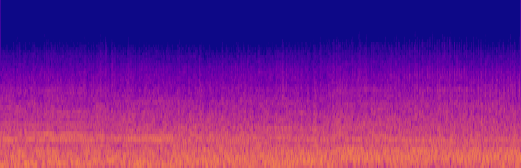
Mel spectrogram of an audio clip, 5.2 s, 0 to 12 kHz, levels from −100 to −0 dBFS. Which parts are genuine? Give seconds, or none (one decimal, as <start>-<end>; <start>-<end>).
1.6-2.5; 3.9-5.2

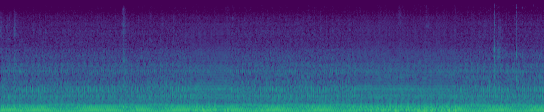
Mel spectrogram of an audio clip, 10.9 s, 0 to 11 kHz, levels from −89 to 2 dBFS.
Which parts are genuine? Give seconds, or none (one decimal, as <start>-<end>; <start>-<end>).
0.0-3.8; 4.6-7.1; 9.1-10.9

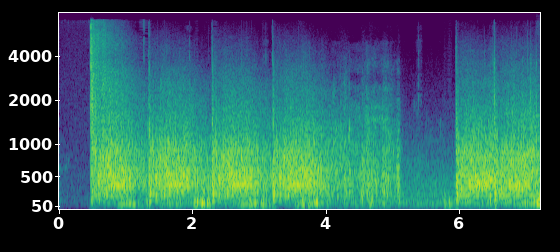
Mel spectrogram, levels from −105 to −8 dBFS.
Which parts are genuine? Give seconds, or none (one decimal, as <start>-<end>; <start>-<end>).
0.0-7.2

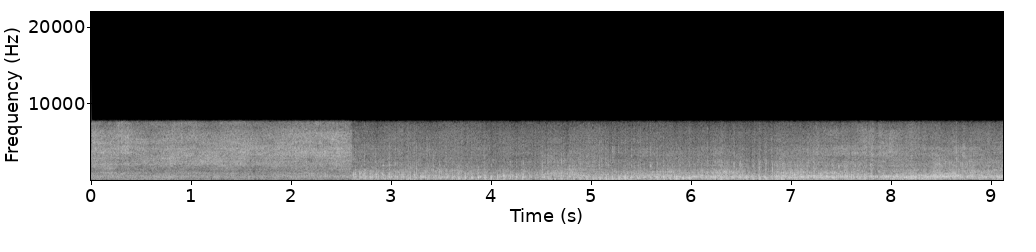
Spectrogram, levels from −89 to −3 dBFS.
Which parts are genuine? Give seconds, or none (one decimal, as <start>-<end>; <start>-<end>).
2.1-2.7

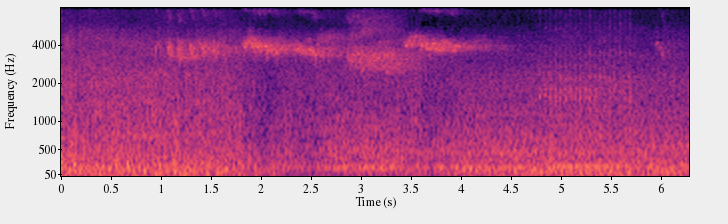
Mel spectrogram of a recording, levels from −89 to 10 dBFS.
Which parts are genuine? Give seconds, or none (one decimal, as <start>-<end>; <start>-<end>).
3.5-6.3

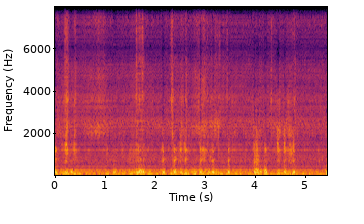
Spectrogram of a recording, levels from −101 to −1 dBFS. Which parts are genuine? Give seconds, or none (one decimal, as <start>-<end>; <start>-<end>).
none

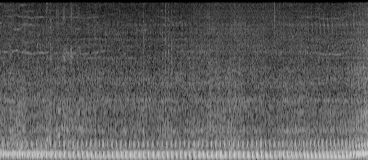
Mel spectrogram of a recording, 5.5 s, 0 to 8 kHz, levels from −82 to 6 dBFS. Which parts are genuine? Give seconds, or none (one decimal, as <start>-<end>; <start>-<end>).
0.0-2.9; 4.6-5.5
